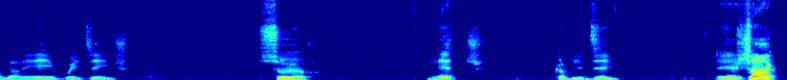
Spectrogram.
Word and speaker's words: Nietzsche: Pour ma part, je dis Nietzsche. Voilà. Et avec tous les professeurs germanophiles et germanophones qui fréquentent ma librairie, eh bien, je m'en voudrais de ne pas prononcer le mot comme eux le font.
